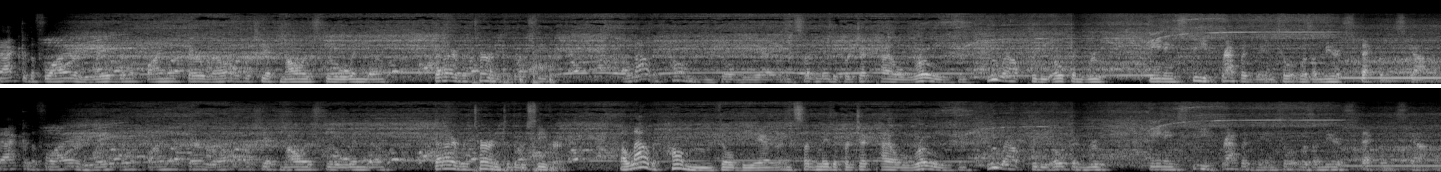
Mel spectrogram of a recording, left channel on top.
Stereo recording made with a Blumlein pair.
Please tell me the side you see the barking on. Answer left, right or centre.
centre.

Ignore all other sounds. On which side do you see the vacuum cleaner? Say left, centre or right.
left.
